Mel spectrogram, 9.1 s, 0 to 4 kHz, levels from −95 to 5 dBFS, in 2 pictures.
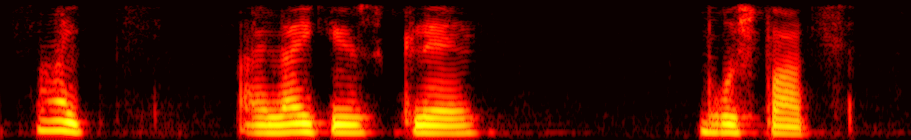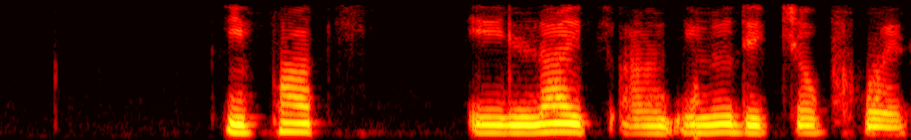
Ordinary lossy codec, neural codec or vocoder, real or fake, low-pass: none; codec, 44.1 kHz, 3.4 kbps, Pupu-Codec; fake; 3.6 kHz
